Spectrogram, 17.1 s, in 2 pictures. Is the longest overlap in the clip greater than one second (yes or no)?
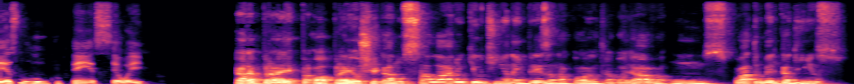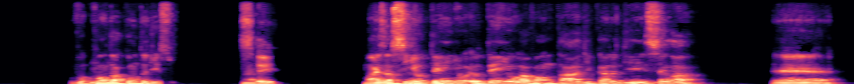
no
